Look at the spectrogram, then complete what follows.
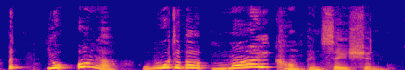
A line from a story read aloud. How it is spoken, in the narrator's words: I cried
